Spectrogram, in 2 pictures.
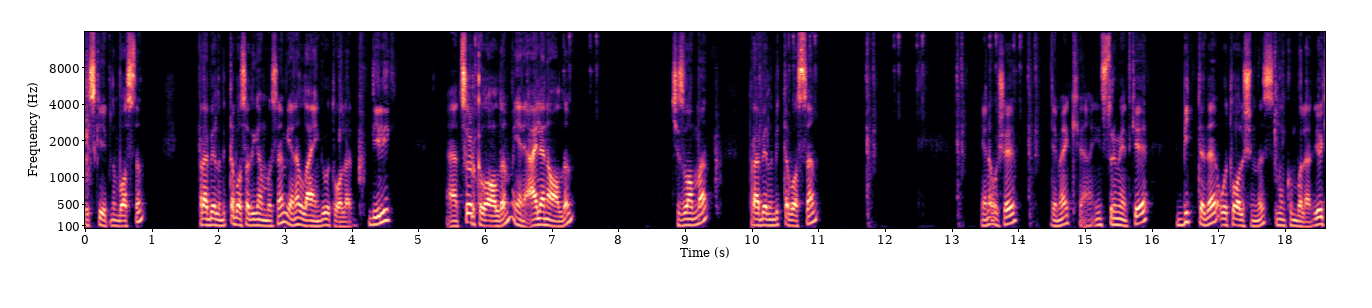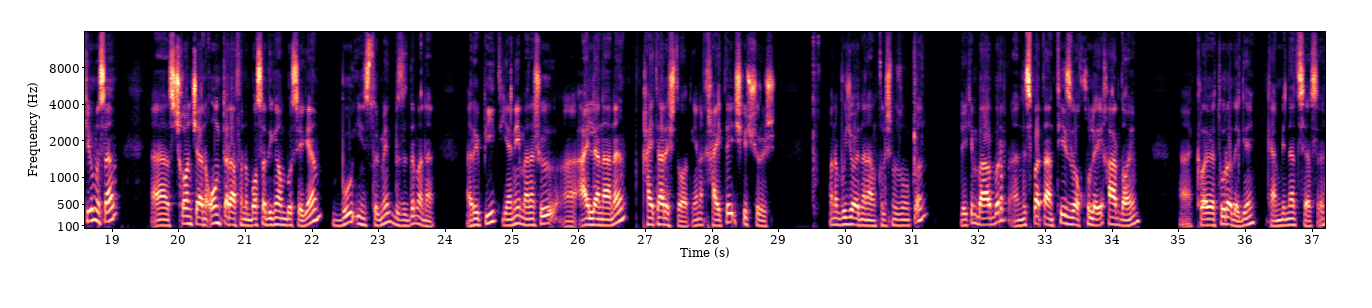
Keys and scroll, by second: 1.5 space, 3.6 Escape, 9.4 space, 17.7 Escape, 30.4 Escape.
